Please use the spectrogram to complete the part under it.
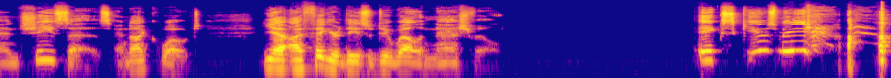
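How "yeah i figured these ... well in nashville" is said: put-on snarky tone, louder. Retelling what the woman at the merch counter said: imitating a snarky remark. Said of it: "was a little snarky with me".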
